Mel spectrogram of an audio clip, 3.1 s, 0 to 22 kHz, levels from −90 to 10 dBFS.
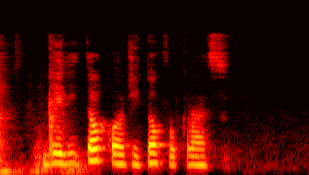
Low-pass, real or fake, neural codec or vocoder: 10.8 kHz; fake; codec, 44.1 kHz, 2.6 kbps, DAC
